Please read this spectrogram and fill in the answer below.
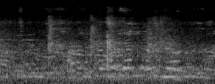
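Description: Crowd chatter: many people talking at once, with no single voice standing out.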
